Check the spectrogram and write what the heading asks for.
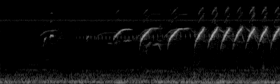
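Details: Starblue canary singing, used to prompt silent canaries into song again; soft scattered notes give way after a second to loud repeated downslurred whistles, quickening into a rapid high trill.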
